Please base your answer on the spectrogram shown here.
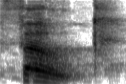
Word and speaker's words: folk: now moving on to silent l words with sentences so we have half palm talk psalm walk folk all right here are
